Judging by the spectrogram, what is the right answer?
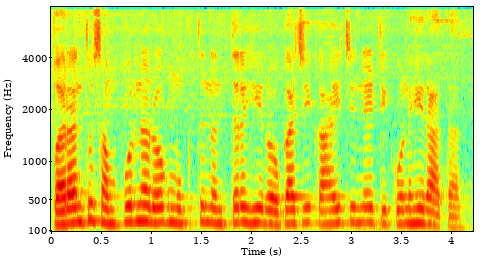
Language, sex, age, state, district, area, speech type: Marathi, male, 18-30, Maharashtra, Ratnagiri, rural, read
